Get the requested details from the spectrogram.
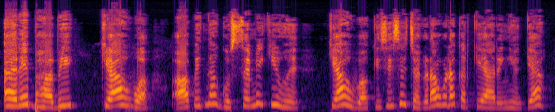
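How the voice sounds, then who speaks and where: A woman's voice: fairly high pitch, a little fast, darkish tone, no echo, close to an everyday voice. A woman voicing a sly, unemployed young brother-in-law who whines and fake-sobs in a cartoon comedy. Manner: fake sobbing, whiny.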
